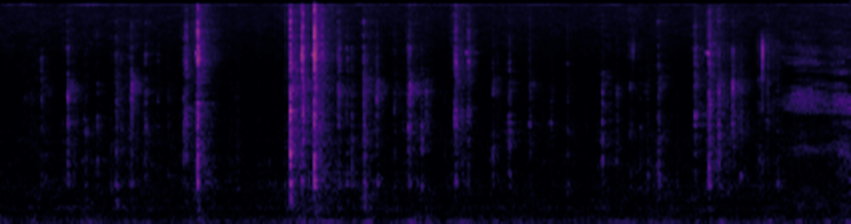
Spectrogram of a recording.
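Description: Fingers tap on a computer keyboard in quick irregular bursts of soft clicks, fairly close and quiet, with no talking.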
